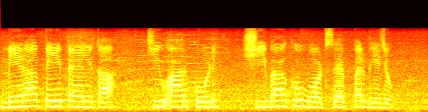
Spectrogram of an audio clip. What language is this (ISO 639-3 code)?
urd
